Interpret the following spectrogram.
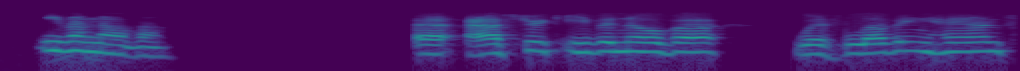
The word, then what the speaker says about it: Ivanova: Ivanova.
